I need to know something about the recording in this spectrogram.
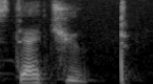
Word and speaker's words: statute: Y luego estatuto, estatuto de los trabajadores, statute. Añadiendo sonido de T y ya tenemos estatuto. Statute. Pero la T más la U en medio es chu.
